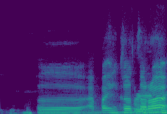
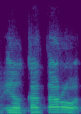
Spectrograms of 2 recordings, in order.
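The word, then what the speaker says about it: إنكلترا: Ya, Inkaltara itu bacanya enggak ro ya, tara. Karena Inkaltara itu artinya adalah Enggak ada kenapa? Iya, tidak tasjid. Bacanya bukan Ilkataro tapi Inkaltara. Tara. Ya, jadi tidak ro bacanya ra, Inkaltara. Nah, begitu bacanya.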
